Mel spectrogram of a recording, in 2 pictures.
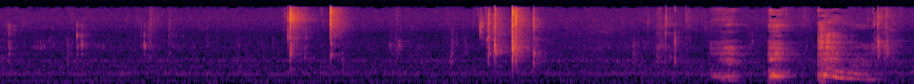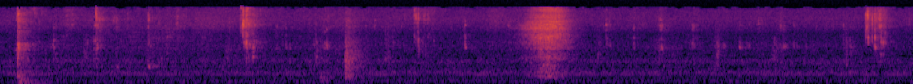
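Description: Close-miked chewing of pizza: scattered wet mouth clicks and smacks, loudest in a cluster just past five seconds in that ends in a brief falling squeak, with a short hissing sound near ten seconds.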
